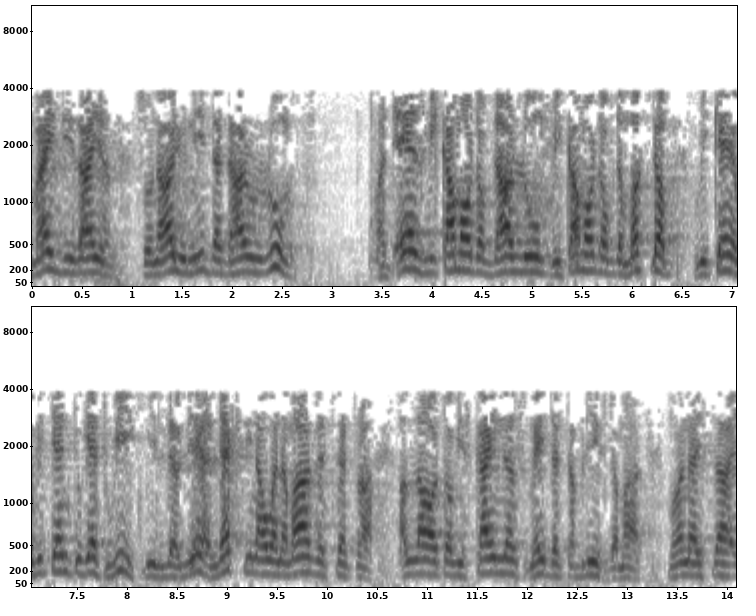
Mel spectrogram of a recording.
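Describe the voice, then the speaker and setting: A man's voice: a little high, husky. A man giving an informal, earnest Islamic sermon, teaching through rhetorical questions and explained quotations. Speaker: Islamic preacher. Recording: dull, lo-fi radio-like sound.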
